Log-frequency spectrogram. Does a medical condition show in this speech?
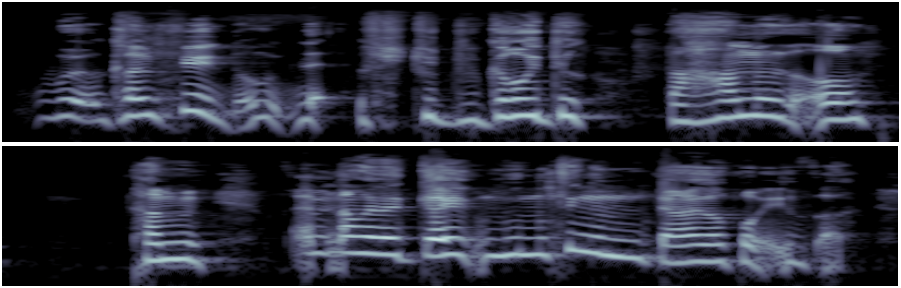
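Yes: spastic cerebral palsy.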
